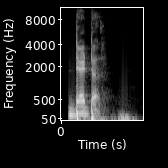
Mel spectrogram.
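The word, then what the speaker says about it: debtor: हम क्या बोलते हैं डेटर डेटर बी साइलेंट रहता है बच्चों डेटर बोलते हैं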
